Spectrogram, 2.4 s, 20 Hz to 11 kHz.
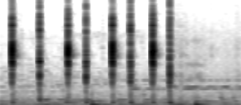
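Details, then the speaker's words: Craftsman LT3000 riding mower with Briggs and Stratton single-cylinder engine; crisp, sharp clicks about every quarter second, good strong solid click with no buzzing or chatter; normal fuel solenoid click. "All right, good, strong, solid click."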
